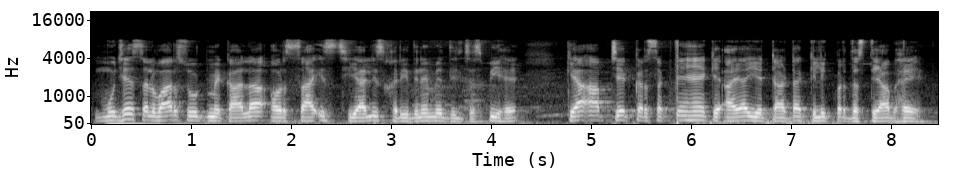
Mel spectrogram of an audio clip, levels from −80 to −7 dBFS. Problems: background sounds at intervals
